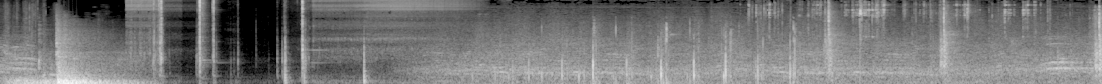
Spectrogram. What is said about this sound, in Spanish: Los estudiantes están ingresando al rectorado. Grabo sonido ambiente.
